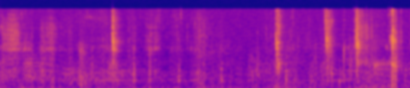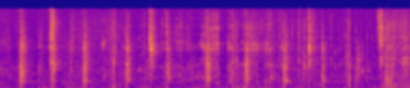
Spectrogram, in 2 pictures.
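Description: Close-miked chewing of crisp raw vegetables: many sharp crunches in quick, irregular succession, with wet mouth sounds between the bites.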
